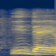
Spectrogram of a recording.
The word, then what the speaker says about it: ideia: palavra ideia e 10 ideia olha aqui ó penúltima sílaba é mais forte ideia penúltima sílaba é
